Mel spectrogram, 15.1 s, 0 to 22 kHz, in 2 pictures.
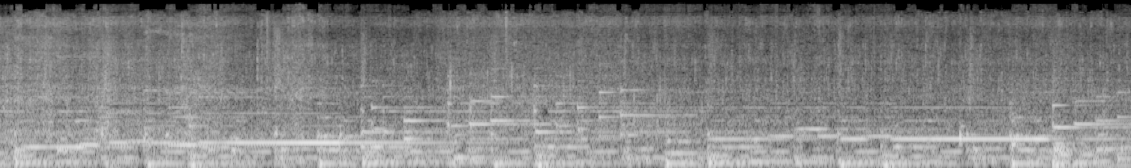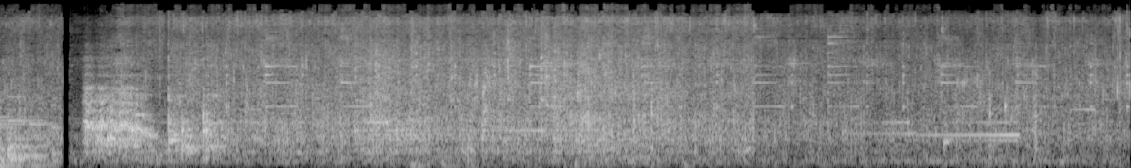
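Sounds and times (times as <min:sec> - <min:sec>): music: 0:00.0 - 0:08.0
food sizzling in a pan: 0:00.0 - 0:15.0.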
